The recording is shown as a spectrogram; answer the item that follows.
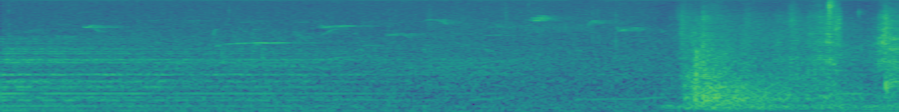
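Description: Sad string music fading out, with a few faint bird chirps early on. Near the end, a sudden loud scraping begins as a metal blade is pried into the seam of a wooden wall panel.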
